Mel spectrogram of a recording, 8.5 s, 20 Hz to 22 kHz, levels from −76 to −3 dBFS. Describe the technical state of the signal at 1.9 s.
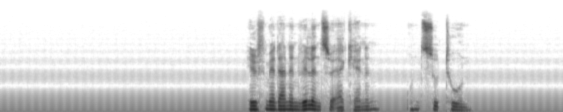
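At 1.9 s the signal carries video or display buzz, present across the whole clip: a screen or video cable couples its 75 Hz field rate into the audio, some 20 dB under the signal, giving a rasping buzz with hash above. Unlike mains hum, 75 Hz matches no 50 or 60 Hz harmonic.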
